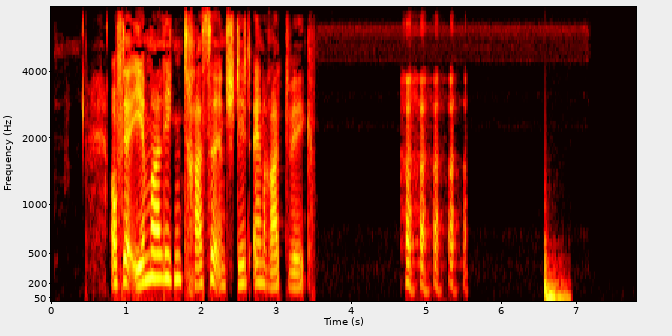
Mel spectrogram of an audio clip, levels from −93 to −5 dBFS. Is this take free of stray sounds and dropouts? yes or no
no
